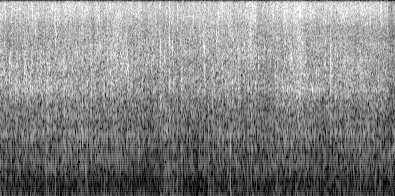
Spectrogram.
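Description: Eggplant fries in a generous amount of oil with a constant, fairly soft hiss and sizzle and small scattered pops throughout, with no voices.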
